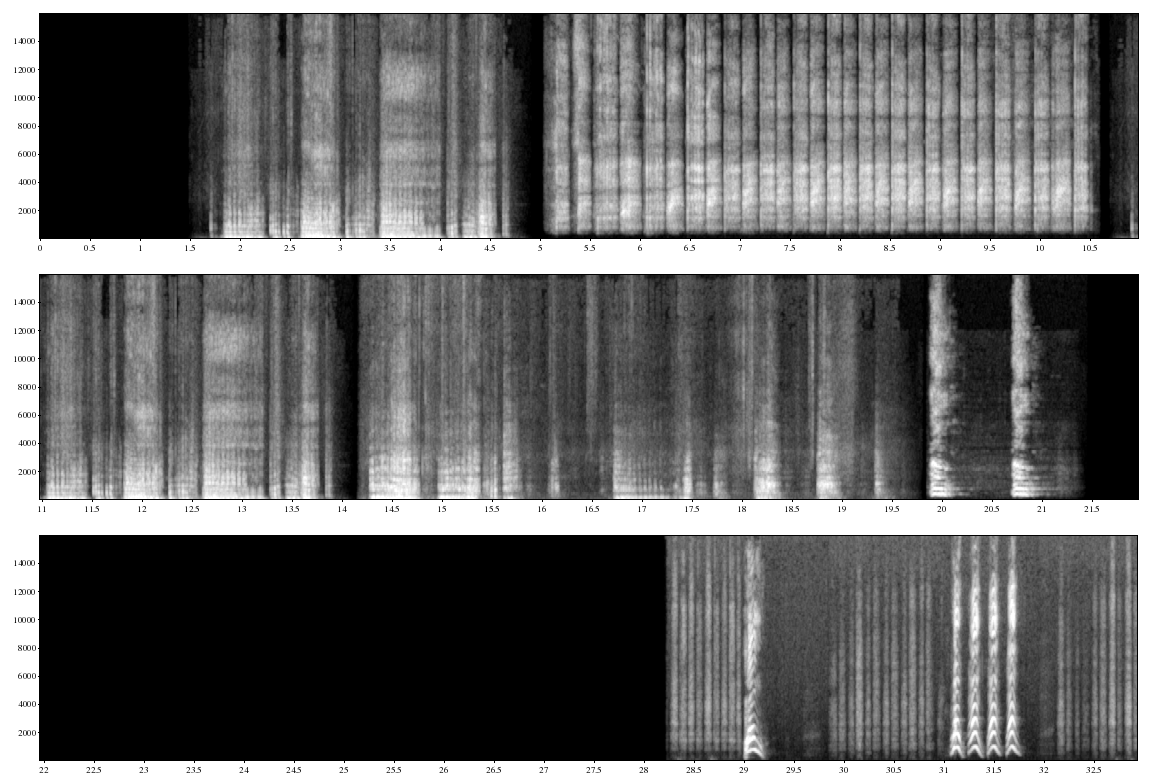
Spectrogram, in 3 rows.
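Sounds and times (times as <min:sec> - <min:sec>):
dogs growling and snarling: 0:01.7 - 0:19.6, 0:28.3 - 0:29.2, 0:29.9 - 0:32.9
dog barks: 0:18.2 - 0:21.2, 0:28.4 - 0:29.2, 0:30.0 - 0:32.3.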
